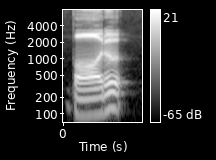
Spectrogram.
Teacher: So boru low high high and would stay high if we added a particle after it. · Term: unacented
